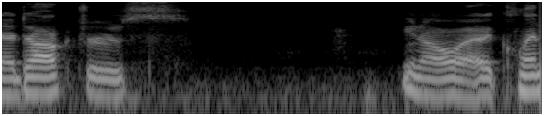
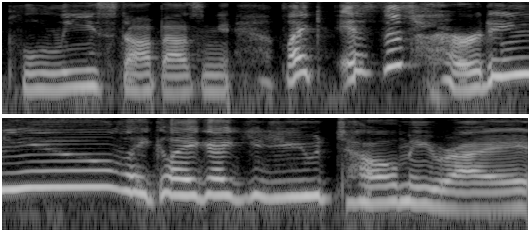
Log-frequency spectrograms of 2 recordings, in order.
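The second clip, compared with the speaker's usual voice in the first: higher, louder, strained insistence; hammed-up insistence; flustered insisting; 3 semitones higher, 6 dB louder, slower than usual. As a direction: beg her to stop asking. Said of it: "And I said".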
